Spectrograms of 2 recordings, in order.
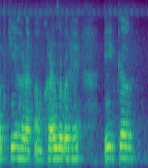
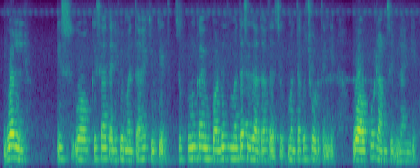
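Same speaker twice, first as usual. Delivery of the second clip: usual speaking voice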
